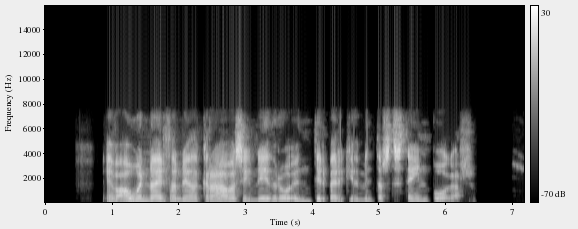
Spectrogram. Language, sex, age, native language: Icelandic, male, 30-39, Icelandic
